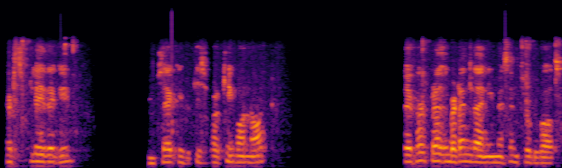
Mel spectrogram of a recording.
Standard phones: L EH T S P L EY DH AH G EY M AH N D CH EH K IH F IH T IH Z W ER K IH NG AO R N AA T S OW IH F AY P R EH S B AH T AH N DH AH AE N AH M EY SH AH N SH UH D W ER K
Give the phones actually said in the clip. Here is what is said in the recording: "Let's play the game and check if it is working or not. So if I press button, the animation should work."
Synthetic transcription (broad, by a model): L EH T S P L EY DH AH G EY M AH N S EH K IH F IH T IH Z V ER K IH NG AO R N AA T S OW IH F AY P R EH S B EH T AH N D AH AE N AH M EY S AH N S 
